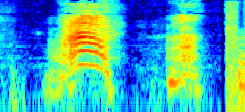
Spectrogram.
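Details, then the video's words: Kitten giving a single arched meow rising and falling, then a shorter second cry and the start of a third, with quiet pauses between. "kitten meowing"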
